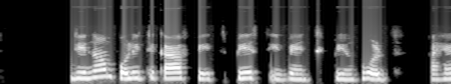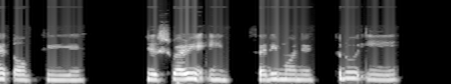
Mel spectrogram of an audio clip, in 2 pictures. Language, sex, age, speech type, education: Nigerian Pidgin, female, 15-29, spontaneous, tertiary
